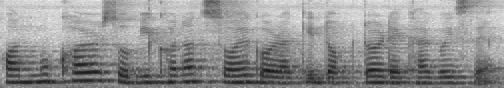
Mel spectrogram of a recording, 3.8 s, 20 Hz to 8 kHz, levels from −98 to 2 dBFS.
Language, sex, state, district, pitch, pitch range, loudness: Assamese, female, Assam, Sonitpur, 215 Hz, 195-230 Hz, -15 LUFS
